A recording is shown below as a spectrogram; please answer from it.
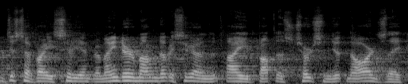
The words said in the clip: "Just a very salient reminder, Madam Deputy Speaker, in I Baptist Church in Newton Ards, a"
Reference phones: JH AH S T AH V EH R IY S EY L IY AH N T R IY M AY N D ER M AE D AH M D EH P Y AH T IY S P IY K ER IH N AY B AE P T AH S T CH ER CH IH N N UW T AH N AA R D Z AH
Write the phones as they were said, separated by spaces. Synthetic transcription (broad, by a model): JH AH S T AH V EH R IY S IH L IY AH N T R IY M AY N D ER M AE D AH M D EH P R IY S IY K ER IH N AY B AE P T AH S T CH ER CH IH N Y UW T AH N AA R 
